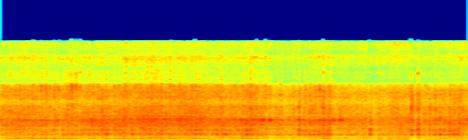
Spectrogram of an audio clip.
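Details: Honda Beat eSP scooter, heavily loaded and rarely serviced, idling: harsh, coarse, irregular rattling clatter from the CVT housing over the engine; worn CVT roller housing, with an engine fault code also shown on the indicator light.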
